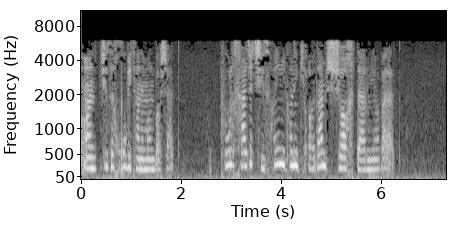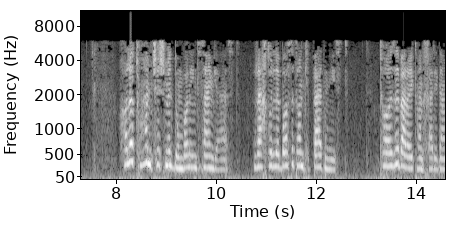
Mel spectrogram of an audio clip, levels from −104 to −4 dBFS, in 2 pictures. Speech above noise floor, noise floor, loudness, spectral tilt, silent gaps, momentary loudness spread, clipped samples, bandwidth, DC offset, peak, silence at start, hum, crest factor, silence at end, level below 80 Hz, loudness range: 29 dB; -46 dBFS; -17 LUFS; -4.5 dB/octave; none; 15 LU; under 0.1%; 6.2 kHz; under 0.1%; 0 dBFS; 0 s; none; 18 dB; 0 s; -42 dBFS; 6 LU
